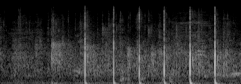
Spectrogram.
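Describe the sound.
Scattered applause from a church audience during a service, heard as six distinct sharp claps in a fairly even rhythm over a quiet background.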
